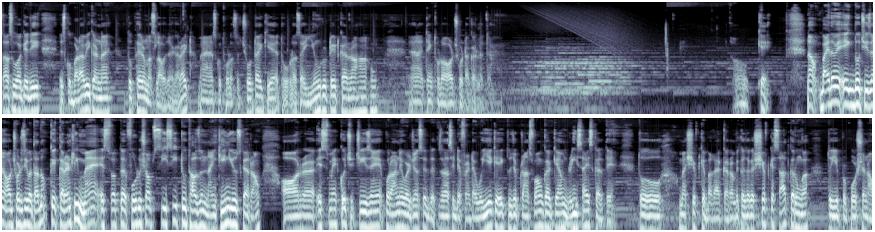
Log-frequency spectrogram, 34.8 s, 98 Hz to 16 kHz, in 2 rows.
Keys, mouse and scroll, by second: 8.6 click, 12.4 click, 16.0 click, 16.3 ctrl+z, 19.5 click, 25.0 ctrl+t, 27.7 click.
